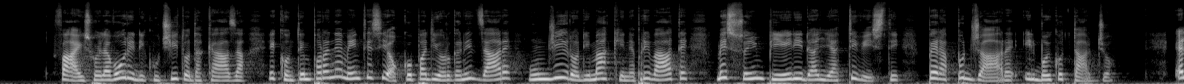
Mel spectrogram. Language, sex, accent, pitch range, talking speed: Italian, female, native, 185-250 Hz, 145 wpm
